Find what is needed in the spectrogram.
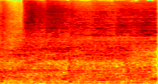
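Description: Heavy metal band playing live at full volume: electric guitar and a drum kit with rapid, continuous drum hits.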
